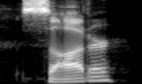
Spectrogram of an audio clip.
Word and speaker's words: solder: But the extra we take that L right out of there.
